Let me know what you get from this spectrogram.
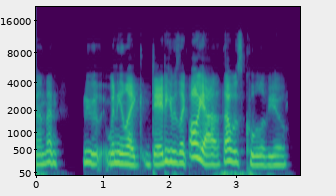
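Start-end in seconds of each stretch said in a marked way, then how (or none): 2.3-3.8 put-on flat deadpan delivery. Retelling how a character in a book thanks Percy: imitating a deadpan delivery. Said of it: "really deadpan about it".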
